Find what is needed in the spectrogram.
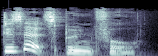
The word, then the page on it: dessertspoonful: British English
